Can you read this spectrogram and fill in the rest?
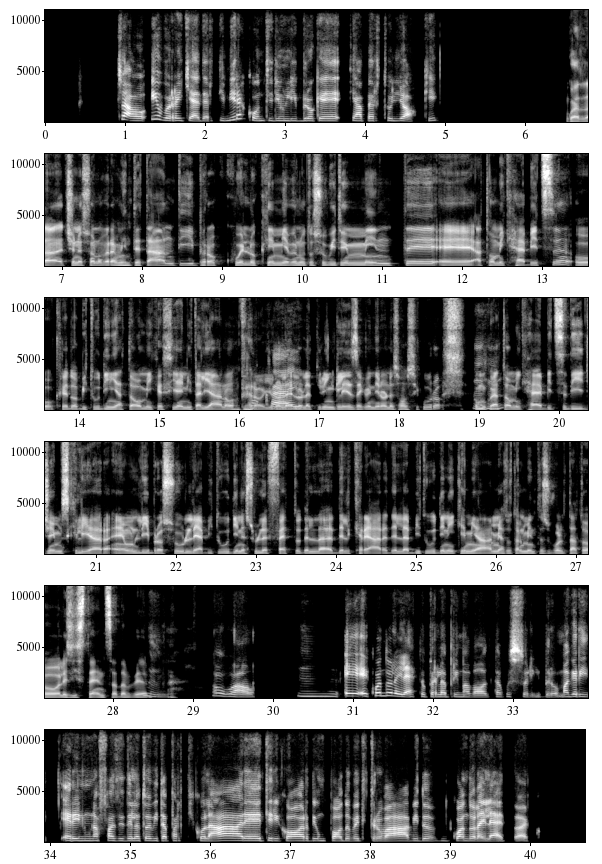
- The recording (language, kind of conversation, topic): Italian, podcast, Qual è un libro che ti ha aperto gli occhi?
- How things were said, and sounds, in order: laughing while speaking: "veramente"; put-on voice: "Habits"; laughing while speaking: "però"; put-on voice: "Habits"; chuckle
